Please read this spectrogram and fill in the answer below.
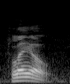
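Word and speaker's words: klaiō: If you want to spell it out, it is K-L-A-I long O. Kleo.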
